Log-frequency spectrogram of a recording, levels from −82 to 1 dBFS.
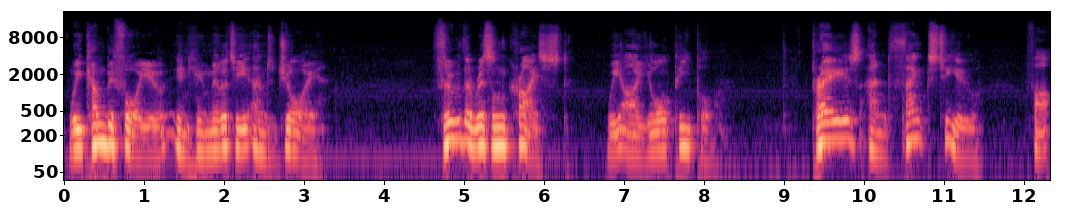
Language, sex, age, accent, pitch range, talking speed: English, male, 50-69, British, 90-135 Hz, 105 wpm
